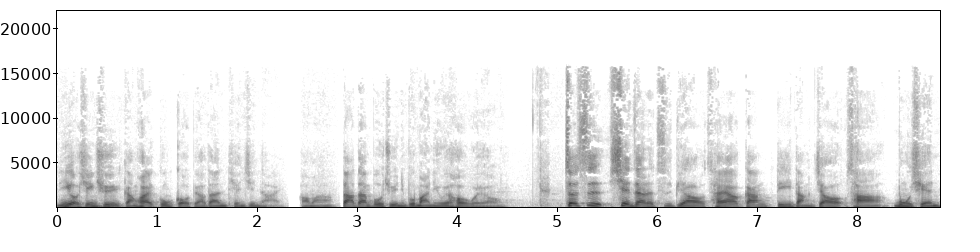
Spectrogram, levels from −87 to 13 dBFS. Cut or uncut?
cut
